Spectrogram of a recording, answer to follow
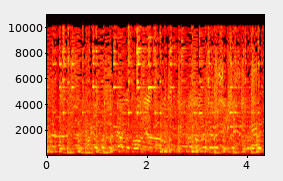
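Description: Struck metal percussion, like a cowbell or iron bell, clanking in a repeated rhythm over the voices of a crowd calling and chanting.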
